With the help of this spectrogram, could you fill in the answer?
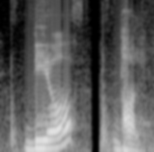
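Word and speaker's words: বিহ্বল: একইভাবে বিহফল, তাহলে কি হবে, বয় রস্যকের পরে রস্যও আসবে, আর হয়বয়ের পরিবর্তে কি আসবে, ভ আসবে, বিয় ভল।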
